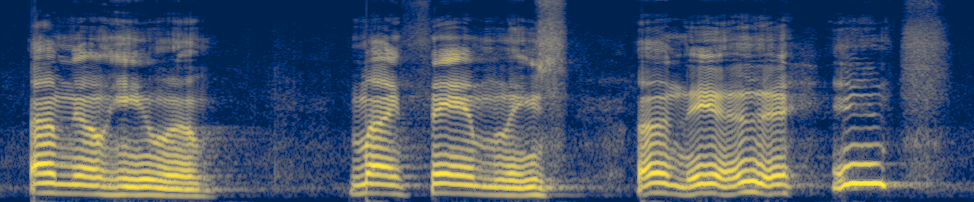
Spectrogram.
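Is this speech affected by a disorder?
Yes: ALS.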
